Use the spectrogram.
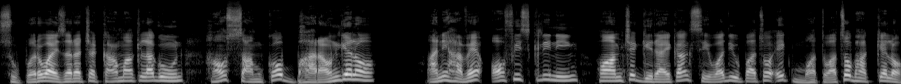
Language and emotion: Goan Konkani, surprised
